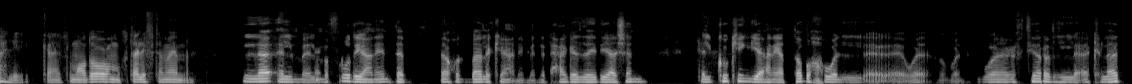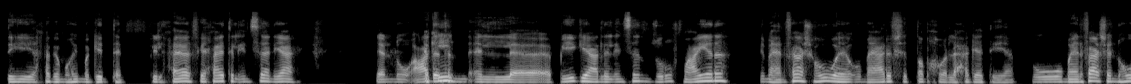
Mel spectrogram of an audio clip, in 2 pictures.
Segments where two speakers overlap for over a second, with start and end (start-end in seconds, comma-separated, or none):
none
